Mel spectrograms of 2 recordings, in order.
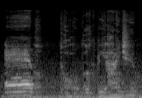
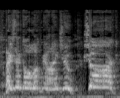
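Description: First: Very soft, low, slow warning; hushed suspense. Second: Very high, alarmed yell; mock panic shout. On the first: Pretend. Coach warning kids of pretend shark, hushed warning. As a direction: barely voice it, drawing out the dread. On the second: Coach springing pretend shark on kids, high panicked shout. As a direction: shriek the warning in pretend terror.

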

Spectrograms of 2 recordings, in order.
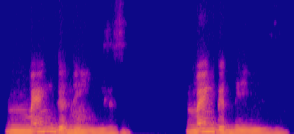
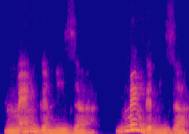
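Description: First: "manganese" drawn out slowly, ending on a plain z; long "nee" in "manganese", closed by z; final schwa dropped. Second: "manganizer" with the final z voiced as an extra "zə" syllable; four-syllable "manganizer", a practice schwa on the end. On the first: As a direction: say "manganese" slowly with no vowel after the z. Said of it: "hãy bỏ đi âm ờ". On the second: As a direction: say "manganizer" slowly, joined up, ending on zə. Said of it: "Như thế là đã có ngữ điệu rồi". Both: Shown as a demonstration.

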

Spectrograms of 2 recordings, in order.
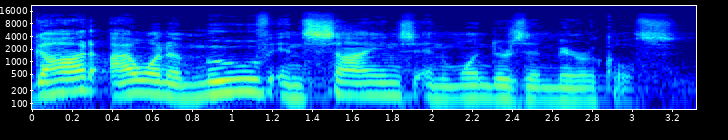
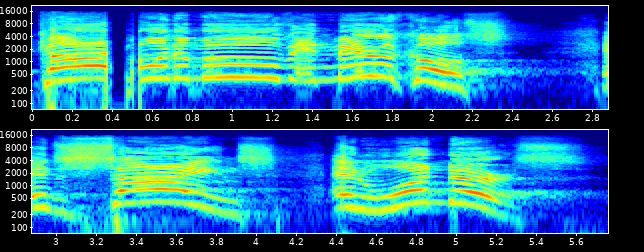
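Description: First: Low, soft prayer; quiet prayer. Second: High, loud cry to God; top-of-lungs shout. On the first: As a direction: pray it softly, under the level of your preaching. Retold private prayer, said low. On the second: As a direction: shout the plea with all your lungs, stretching the last words. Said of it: "at the top of his lungs, he shouted". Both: Retold or imitated.

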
